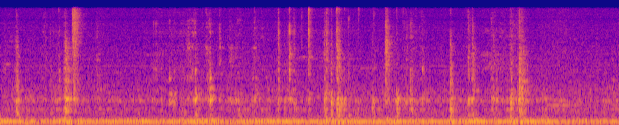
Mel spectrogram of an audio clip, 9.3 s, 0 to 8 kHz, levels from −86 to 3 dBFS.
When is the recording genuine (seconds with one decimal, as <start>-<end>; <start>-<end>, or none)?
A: 0.0-2.3; 3.3-9.3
